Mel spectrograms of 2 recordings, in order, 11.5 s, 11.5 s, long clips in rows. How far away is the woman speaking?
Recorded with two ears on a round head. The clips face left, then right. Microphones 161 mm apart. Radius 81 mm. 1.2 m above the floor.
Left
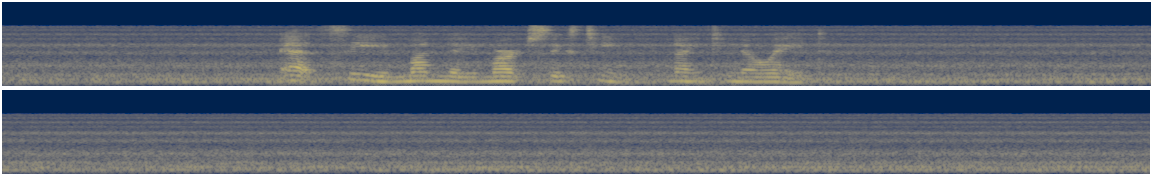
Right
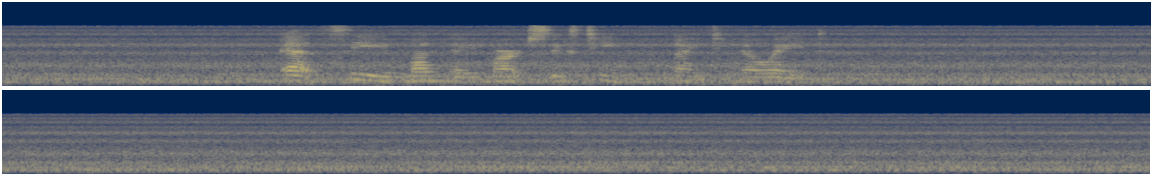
About 1.6 m.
